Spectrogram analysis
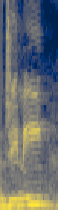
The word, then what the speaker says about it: Gini: to ratify anything the genie index or the genie coefficient is a some people also pronounce it as guinea it's a proper noun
